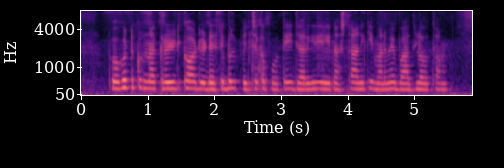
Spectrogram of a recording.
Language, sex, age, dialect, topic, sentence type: Telugu, female, 18-24, Telangana, banking, statement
